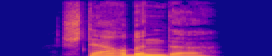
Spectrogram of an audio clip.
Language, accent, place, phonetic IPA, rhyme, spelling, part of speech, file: German, Germany, Berlin, [ˈʃtɛʁbn̩də], -ɛʁbn̩də, sterbende, adjective, De-sterbende.ogg
- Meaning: inflection of sterbend: 1. strong/mixed nominative/accusative feminine singular 2. strong nominative/accusative plural 3. weak nominative all-gender singular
